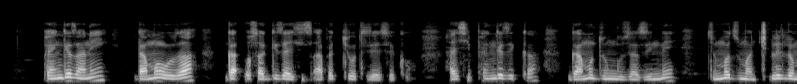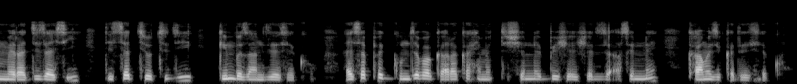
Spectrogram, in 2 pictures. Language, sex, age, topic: Gamo, male, 25-35, government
